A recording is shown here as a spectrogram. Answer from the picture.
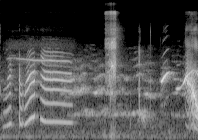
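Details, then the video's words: Green parrot speaking in mimicked voice: a few nasal rising syllables, then a long steady drawn-out tone, followed by a sharp noisy burst, a click and bright whistled upward slides. "Nonstop talking parrot"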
